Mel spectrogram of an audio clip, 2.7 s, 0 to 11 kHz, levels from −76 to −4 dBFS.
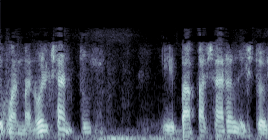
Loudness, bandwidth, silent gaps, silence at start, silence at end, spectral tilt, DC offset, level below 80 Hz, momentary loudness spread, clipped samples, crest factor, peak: -18 LUFS; 5.8 kHz; none; 0 s; 0 s; -10.5 dB/octave; under 0.1%; -34 dBFS; 17 LU; under 0.1%; 18 dB; -2 dBFS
